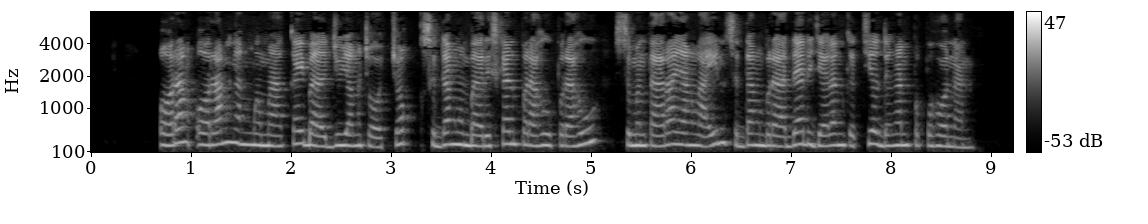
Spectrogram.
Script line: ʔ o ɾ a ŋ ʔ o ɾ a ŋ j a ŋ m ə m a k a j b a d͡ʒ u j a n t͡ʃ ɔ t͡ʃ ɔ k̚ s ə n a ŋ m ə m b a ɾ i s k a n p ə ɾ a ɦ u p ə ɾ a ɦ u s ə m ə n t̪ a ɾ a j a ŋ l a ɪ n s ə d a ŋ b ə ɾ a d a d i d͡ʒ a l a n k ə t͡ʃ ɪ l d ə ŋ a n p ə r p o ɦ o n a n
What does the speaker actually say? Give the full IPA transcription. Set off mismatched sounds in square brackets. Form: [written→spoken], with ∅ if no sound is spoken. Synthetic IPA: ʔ o ɾ a ŋ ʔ o ɾ a ŋ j a ŋ m ə m a k a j b a d͡ʒ u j a [n→ŋ] t͡ʃ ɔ t͡ʃ ɔ k̚ s ə [n→d] a ŋ m ə m b a ɾ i s k a n p ə ɾ a ɦ u p ə ɾ a ɦ u s ə m ə n t̪ a ɾ a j a ŋ l a ɪ n s ə d a ŋ b ə ɾ a d a d i d͡ʒ a l a n k ə t͡ʃ ɪ l d ə ŋ a n p ə r p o ɦ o n a n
